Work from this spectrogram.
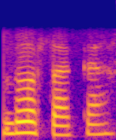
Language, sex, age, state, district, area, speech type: Hindi, female, 30-45, Bihar, Samastipur, rural, conversation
